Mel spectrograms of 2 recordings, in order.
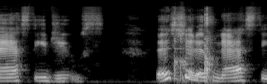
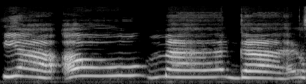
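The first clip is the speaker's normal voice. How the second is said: high, teary laugh-cry; real laugh-crying, voice breaking high; crying with laughter; 10 semitones higher, much slower than usual. Real, not acted. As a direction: laugh till the tears come. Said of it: "Y'all about to cry real tears".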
